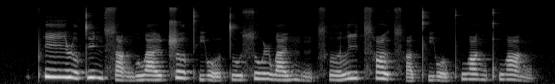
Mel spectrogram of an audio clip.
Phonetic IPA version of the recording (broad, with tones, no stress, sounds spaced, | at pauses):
pʰ e˥ ɪ̯ ɻ ɤ˨ t̪ y˥˩ n s ɑ̰˨˩ ŋ l w a˧˥ ɪ̯ ʈ͡ʂ ɤ˥˩ t̪ʰ j o̰˨˩ ʊ̯ t̪ u˧˥ s u˥ ɻ w a˧˥ ɪ̯ m ʊ̰˨˩ ŋ t͡sʰ ɤ˧˥ l i˥ t͡sʰ ɑ˥˩ ʊ̯ t͡sʰ ɑ˩ ʊ̯ t̪ʰ j o̰˨˩ ʊ̯ pʰ w ɑ˥˧ ŋ pʰ w ɑ˥˩ ŋ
